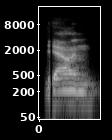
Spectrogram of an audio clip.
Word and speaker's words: Dallin: Is Dallin. No one can pronounce it whenever I leave Utah.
